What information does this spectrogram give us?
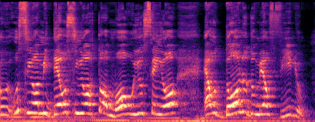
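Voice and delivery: tearful prayer. Retold or imitated. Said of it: "comecei a chorar e falar".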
